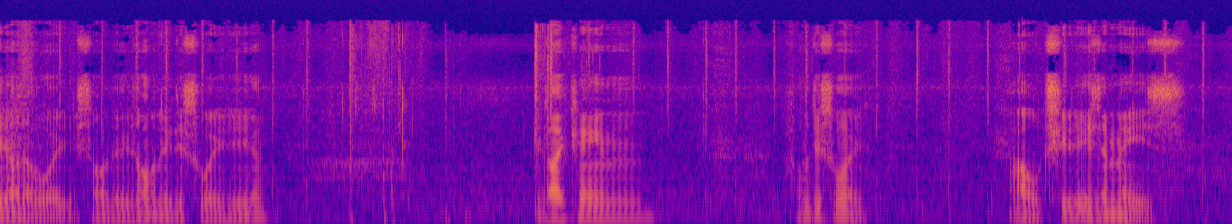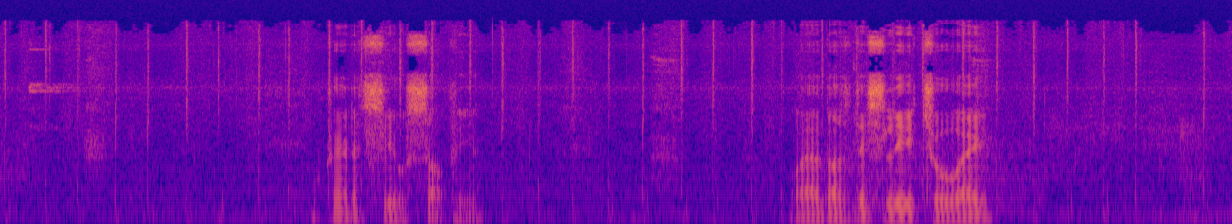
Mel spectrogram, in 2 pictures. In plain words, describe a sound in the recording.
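Footsteps tap on concrete.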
